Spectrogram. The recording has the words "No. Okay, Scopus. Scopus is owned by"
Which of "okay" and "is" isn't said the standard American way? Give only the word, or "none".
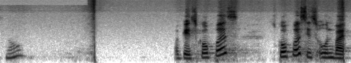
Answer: is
